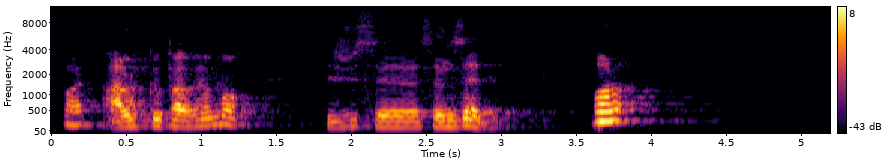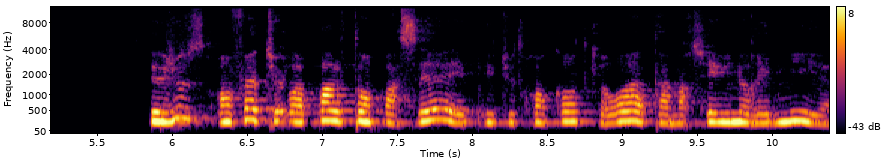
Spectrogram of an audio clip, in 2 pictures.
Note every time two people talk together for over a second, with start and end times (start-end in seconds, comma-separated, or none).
none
